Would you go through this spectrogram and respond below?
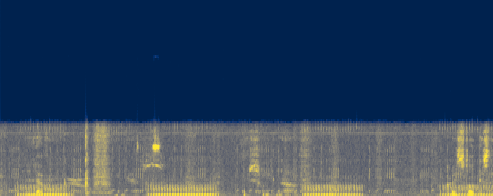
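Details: A contented female Lynx Point Siamese cat purrs in deep, rumbling bursts with soft cooing, while a person talks gently to her nearby.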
